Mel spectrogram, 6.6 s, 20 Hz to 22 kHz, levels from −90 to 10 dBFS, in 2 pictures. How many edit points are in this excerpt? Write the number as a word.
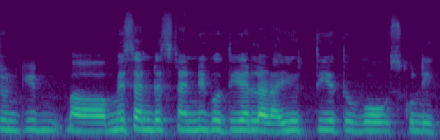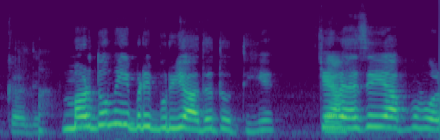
one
